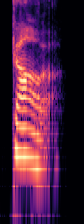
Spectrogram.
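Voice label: "cower", Indian English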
